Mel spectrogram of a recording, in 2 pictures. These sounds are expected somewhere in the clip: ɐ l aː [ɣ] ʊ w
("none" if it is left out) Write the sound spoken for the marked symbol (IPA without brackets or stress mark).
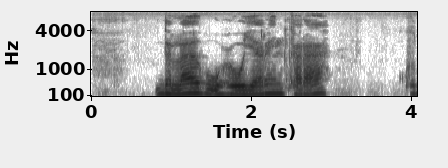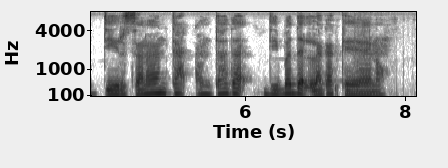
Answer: ɣ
